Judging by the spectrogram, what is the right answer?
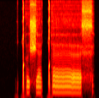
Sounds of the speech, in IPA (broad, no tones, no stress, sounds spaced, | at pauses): ǃ ə ʃ æ ǃ æː x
